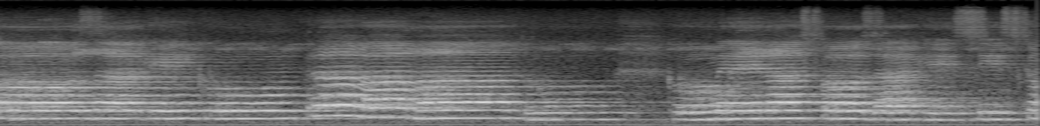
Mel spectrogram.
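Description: Women's voices singing a slow religious chant in long held phrases, with a brief breath pause about five seconds in.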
